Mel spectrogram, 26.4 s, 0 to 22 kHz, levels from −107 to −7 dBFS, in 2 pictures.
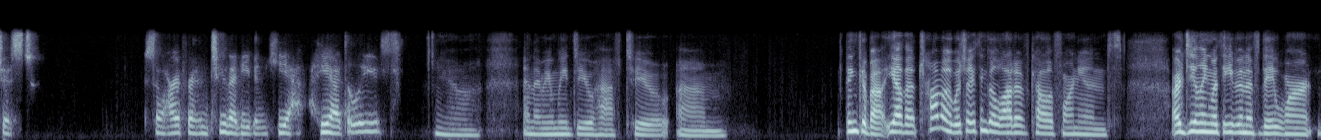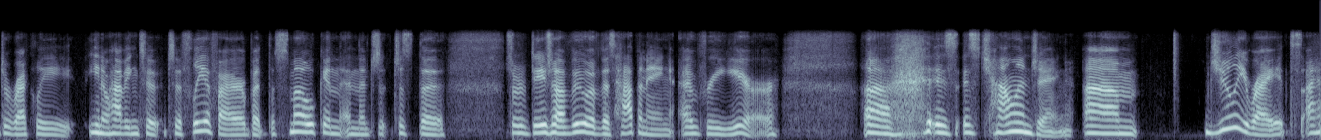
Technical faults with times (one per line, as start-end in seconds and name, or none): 0.00-26.42 Opus voice compression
